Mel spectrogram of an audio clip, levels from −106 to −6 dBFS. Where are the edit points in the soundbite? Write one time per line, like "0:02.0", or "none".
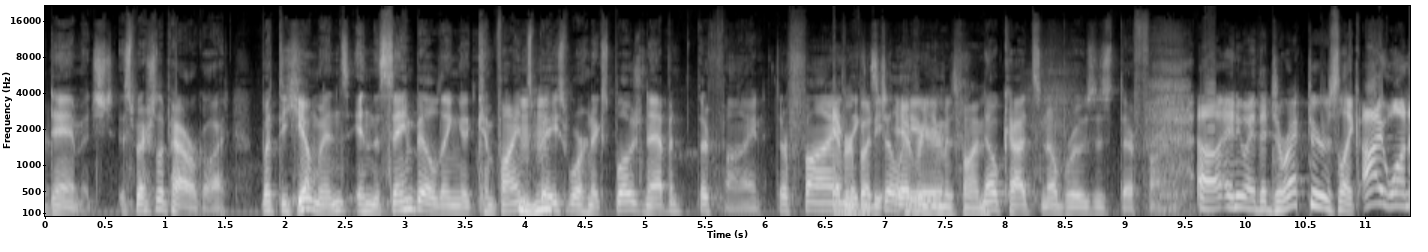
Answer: none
